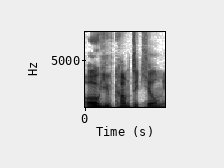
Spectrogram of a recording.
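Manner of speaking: startled and caught off guard, audibly shocked. Retelling how a character reacts on screen: imitating a shocked character.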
